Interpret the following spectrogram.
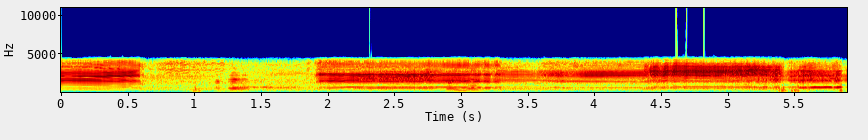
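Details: Sheep and lambs in Ullapool in April 2009, giving loud, quavering bleats in three long bouts, each about a second long, with short quiet gaps between them.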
